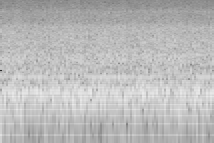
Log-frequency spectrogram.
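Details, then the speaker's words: Two fans newly mounted in a PA airbox: a steady even rush of air with a faint mid hum, no rattles or speed wobble; still reasonably noisy but a good bit quieter than before. "alright still reasonably noisy its I think that's that's a good bit quieter than it was"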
